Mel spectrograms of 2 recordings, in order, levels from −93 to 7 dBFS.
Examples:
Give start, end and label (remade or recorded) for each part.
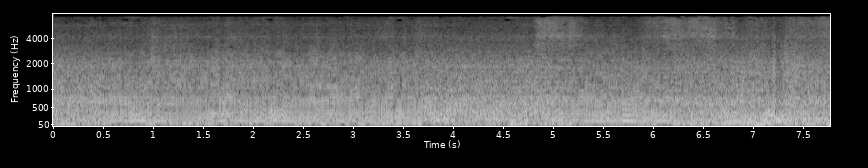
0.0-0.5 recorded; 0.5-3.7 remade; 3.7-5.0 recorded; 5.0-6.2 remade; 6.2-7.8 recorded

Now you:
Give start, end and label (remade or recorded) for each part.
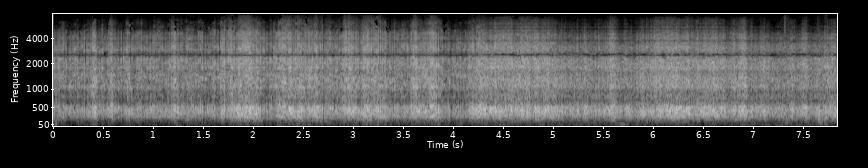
0.0-4.3 remade; 4.3-7.8 recorded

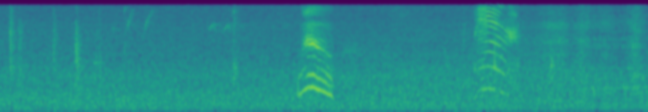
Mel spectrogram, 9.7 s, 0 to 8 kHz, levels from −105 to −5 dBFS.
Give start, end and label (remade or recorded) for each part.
0.0-8.8 recorded; 8.8-9.7 remade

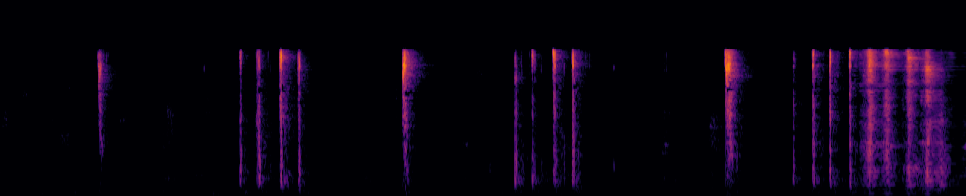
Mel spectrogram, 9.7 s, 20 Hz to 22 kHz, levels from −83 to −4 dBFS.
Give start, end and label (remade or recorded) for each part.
0.0-8.6 recorded; 8.6-9.7 remade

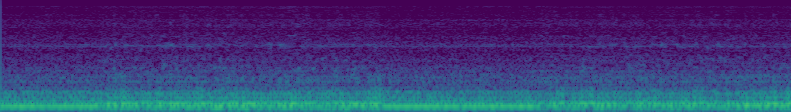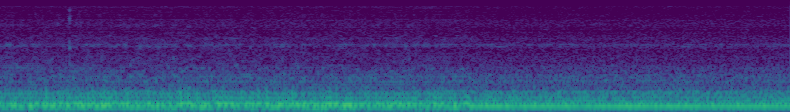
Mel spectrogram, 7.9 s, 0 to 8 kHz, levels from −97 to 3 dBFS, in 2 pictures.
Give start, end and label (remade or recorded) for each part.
0.0-0.5 recorded; 0.5-1.9 remade; 1.9-2.7 recorded; 2.7-6.3 remade; 6.3-7.9 recorded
